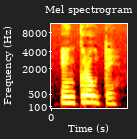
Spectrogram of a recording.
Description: Locución: En croute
